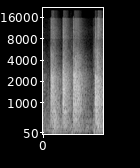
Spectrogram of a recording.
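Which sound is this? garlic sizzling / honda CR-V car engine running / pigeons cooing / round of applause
round of applause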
